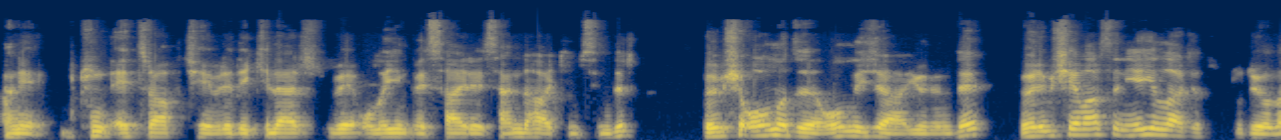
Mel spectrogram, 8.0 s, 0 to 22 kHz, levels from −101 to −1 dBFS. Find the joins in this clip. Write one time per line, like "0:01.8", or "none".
0:02.6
